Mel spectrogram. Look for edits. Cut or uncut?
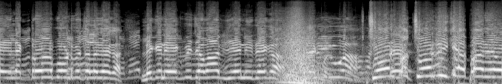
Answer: cut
